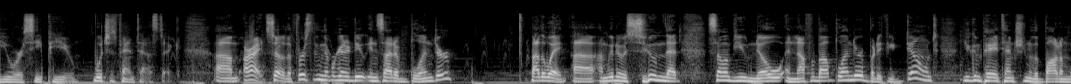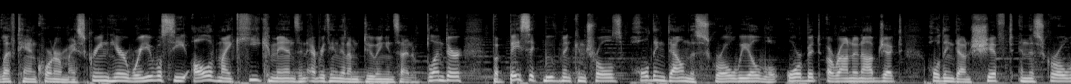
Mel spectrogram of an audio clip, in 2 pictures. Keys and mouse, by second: 3.0 middle click, 11.6-12.5 middle drag, 13.0 g, 14.0 middle click, 17.8-20.0 middle drag, 20.8-21.4 shift+middle drag.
